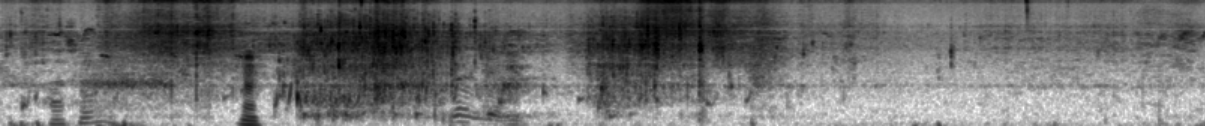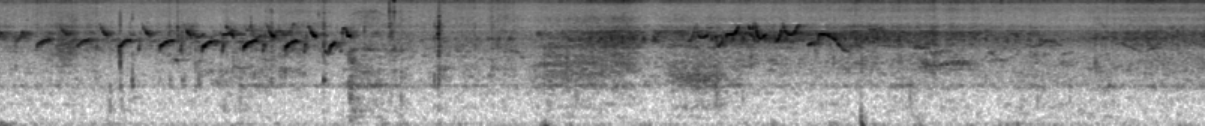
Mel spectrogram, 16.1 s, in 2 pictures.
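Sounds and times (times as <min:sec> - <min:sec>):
outdoor background noise: 0:00.0 - 0:16.0
small bird singing: 0:07.6 - 0:16.0.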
